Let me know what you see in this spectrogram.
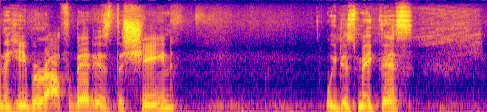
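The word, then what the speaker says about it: שׁין: Sheen.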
